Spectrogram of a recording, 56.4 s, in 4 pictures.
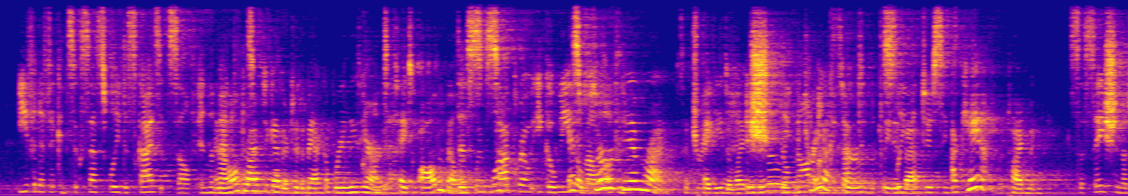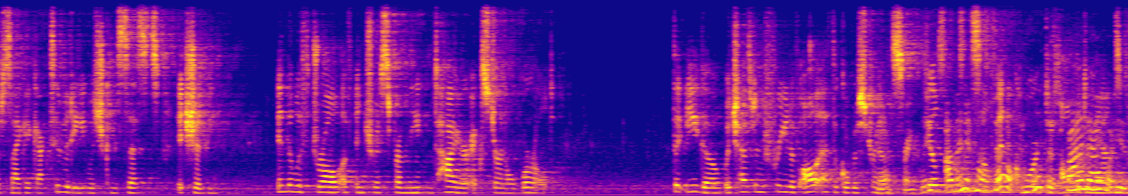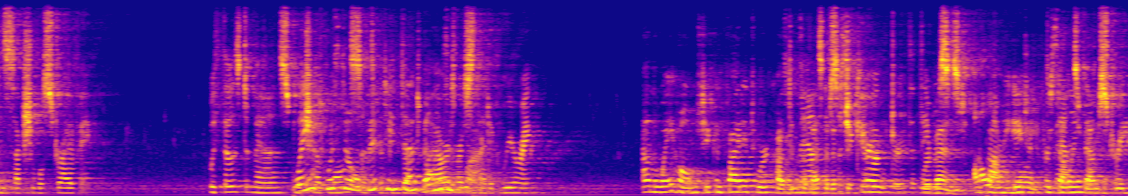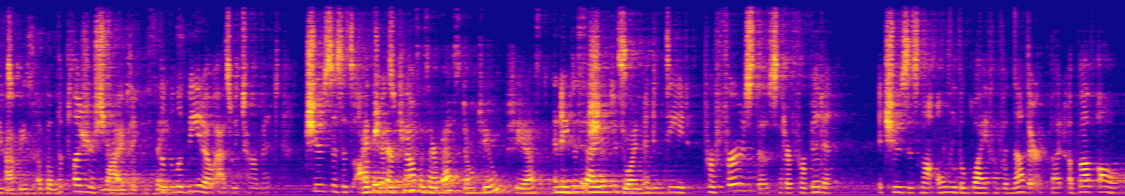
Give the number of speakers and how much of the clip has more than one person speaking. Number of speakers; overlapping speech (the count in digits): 2, about 37%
